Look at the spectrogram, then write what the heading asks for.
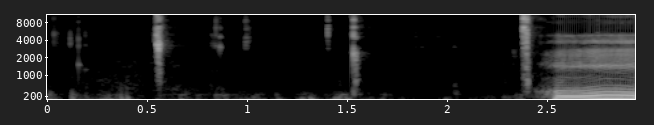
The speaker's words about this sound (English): The first part is like chewing or loud chewing or like gum smacking, kind of what you said earlier.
